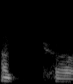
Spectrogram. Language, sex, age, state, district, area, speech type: Bengali, male, 30-45, West Bengal, Paschim Medinipur, urban, conversation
